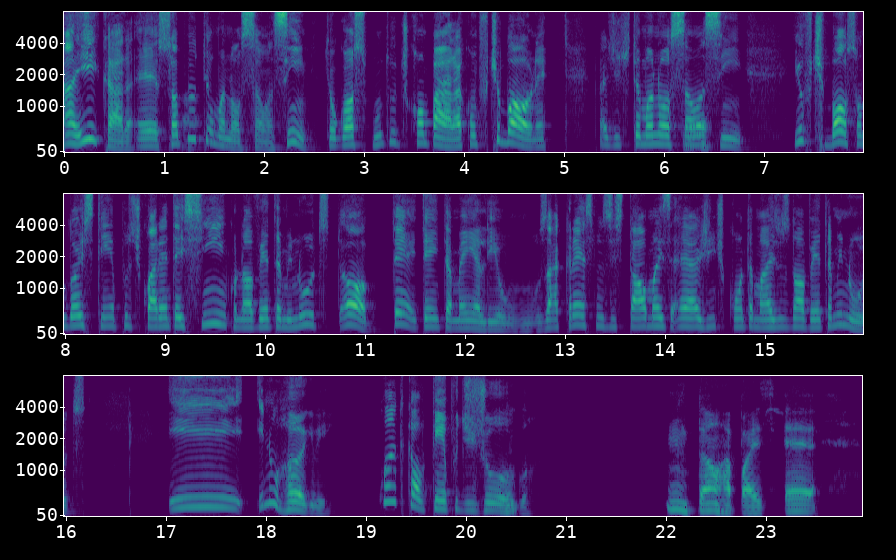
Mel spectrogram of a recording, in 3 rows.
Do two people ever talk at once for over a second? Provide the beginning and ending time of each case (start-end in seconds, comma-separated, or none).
none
